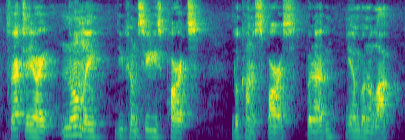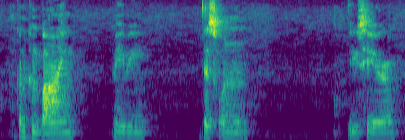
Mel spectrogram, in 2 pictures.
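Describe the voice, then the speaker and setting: Amid audible room echo, a man with a medium-pitched, bright and sharp voice speaks fairly slowly with fairly even intonation, long, frequent pauses and big swings in loudness. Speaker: lifestyle vlogger. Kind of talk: casual vlog talk. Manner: toned down, subdued here.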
